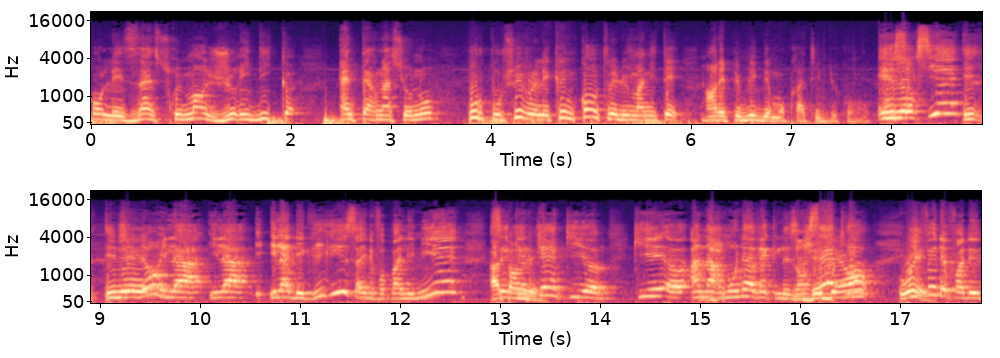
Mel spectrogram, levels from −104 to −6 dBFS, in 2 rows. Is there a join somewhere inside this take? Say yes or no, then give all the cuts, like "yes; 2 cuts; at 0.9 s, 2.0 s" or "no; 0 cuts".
yes; 1 cut; at 7.9 s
